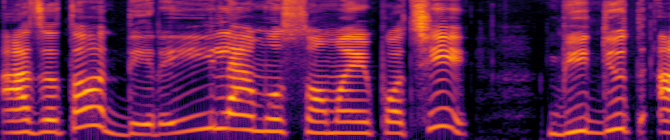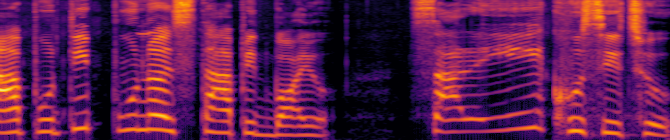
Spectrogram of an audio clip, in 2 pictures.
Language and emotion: Nepali, happy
